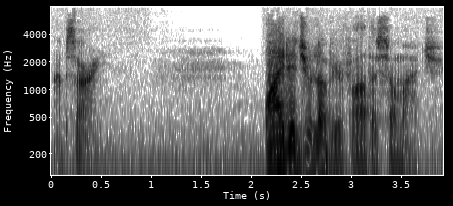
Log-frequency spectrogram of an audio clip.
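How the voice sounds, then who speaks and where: Very deep, gravelly psychiatrist. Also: male voice, sing-song, full character voice. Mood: gentle, probing. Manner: measured, probing, wry. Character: calm, probing male psychiatrist, wry and kindly. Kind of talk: old-time radio mystery acting. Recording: dull lo-fi radio recording, faint noise.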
